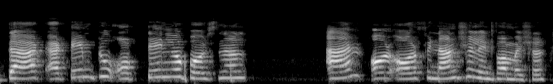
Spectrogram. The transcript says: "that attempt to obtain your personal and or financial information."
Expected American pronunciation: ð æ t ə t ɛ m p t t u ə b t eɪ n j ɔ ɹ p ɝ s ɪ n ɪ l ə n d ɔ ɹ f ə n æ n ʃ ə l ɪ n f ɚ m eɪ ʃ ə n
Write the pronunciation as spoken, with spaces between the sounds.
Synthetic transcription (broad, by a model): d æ t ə t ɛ m t t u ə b t eɪ n j ɔ ɹ p ɝ s ɪ n ɪ l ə n d ɔ ɹ f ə n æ n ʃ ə l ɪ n f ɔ m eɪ ʃ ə n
